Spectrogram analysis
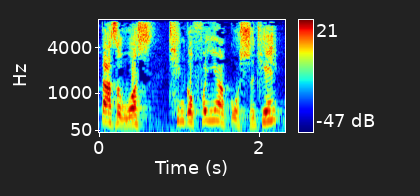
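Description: A man from the area, preaching a sermon and telling stories to the congregation in an animated way. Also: high-pitched, a little fast. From Dinghai, Ningbo area, China. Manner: animated storytelling, addresses the congregation directly. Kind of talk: sermon with personal testimony. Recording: dull lo-fi recording.

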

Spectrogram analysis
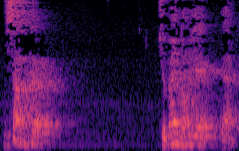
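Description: A man from Taiwan speaking Mandarin with a Taiwanese accent, a church elder telling stories in a lively way, often laughing and mimicking people. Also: high voice, moderate pace. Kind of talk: storytelling talk. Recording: very echoey room with faint noise.

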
